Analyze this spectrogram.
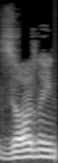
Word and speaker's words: xylene: It's not even pronounced with an X. Xylophone is Z, xylene is Z, even zebra's Z.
